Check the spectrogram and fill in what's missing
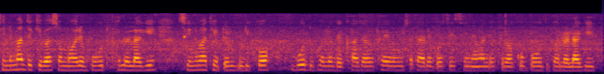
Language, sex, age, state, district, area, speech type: Odia, female, 18-30, Odisha, Subarnapur, urban, spontaneous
